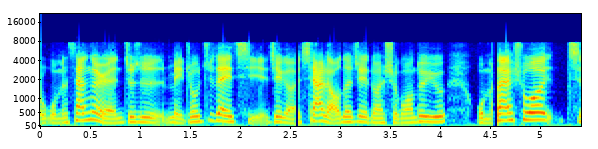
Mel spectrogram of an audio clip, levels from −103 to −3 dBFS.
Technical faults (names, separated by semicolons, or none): packet loss on an ADPCM call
